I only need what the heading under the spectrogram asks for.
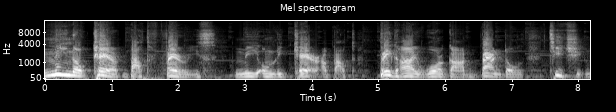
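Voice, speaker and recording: Speaking at a very slow pace, a man puts on a character voice. His pitch is medium. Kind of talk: broken, simple speech. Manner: gruff, devout.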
